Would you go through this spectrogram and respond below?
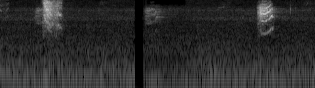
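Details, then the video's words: A female Rusty-collared Seedeater calling to get males singing: two loud, sharp high chirps nearly three seconds apart, a faint note between them, over quiet steady hiss. "Piado de Fêmea de Coleiro Com Piado de Fêmea de Coleiro Quente para Esquentar Coleiro tui tui"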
